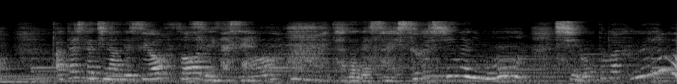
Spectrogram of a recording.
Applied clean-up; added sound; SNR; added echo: none; none; none; reverberation time 0.4 s.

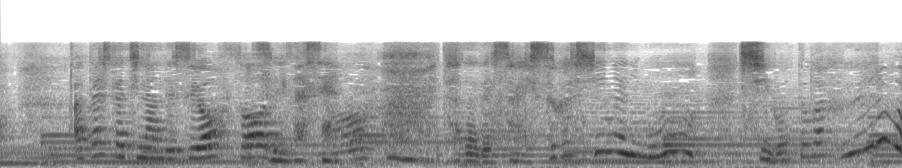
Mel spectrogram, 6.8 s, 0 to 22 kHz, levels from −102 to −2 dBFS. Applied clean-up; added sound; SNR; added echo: none; none; none; none.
